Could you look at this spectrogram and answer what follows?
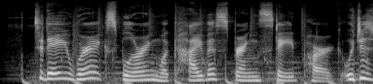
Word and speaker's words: Wekiwa: Even though you may see Wakiva spelled with either a V or W, everyone pronounces it as Wakiva, regardless of the spelling.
